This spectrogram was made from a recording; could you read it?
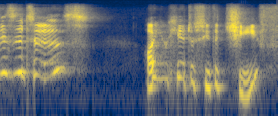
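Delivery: very high, eerie, haunting skeleton voice. A storyteller voicing a creature greeting visitors, in a haunting high-pitched voice. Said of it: "its hauntingly high pitched voice says".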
